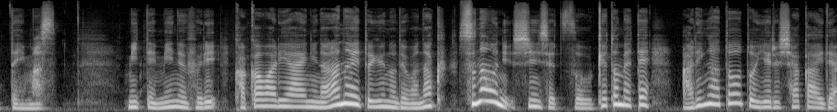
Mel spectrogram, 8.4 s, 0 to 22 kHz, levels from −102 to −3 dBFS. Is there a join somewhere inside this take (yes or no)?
yes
